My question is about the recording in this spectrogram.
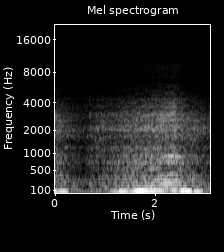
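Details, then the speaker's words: Maruti Suzuki Ertiga diesel with starting problem, suspected poor diesel supply from pump or injectors: revs surge and sag unevenly then fade, check light on, engine stalls and won't restart; engine stalls when revved. "कुछ ही second में बंद हो जाएगा देखिए metre पर check light भी आ रहा है"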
